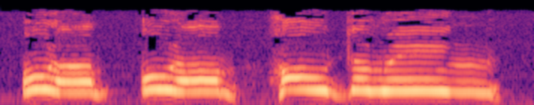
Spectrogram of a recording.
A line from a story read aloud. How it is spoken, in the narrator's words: cried Glurk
